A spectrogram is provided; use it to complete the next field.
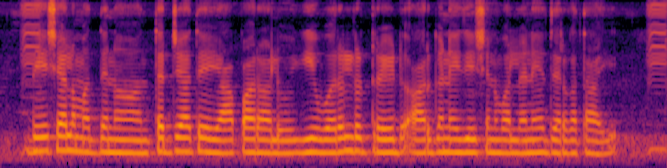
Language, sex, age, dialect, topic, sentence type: Telugu, female, 18-24, Southern, banking, statement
